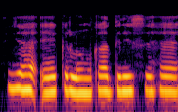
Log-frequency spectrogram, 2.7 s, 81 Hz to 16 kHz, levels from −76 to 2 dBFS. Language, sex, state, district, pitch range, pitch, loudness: Hindi, female, Jharkhand, Palamu, 215-225 Hz, 220 Hz, -12 LUFS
